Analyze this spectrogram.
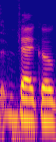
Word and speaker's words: Vego: you want so sorry about that it is pronounced veggo Garden but anyway right now we're assembling the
